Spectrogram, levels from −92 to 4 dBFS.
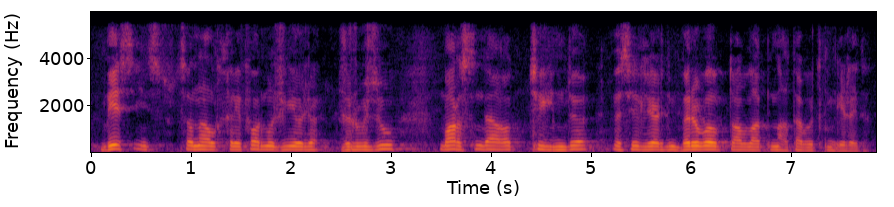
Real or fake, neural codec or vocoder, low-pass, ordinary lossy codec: fake; codec, 16 kHz, 4 kbps, FunCodec, trained on LibriTTS, 50 frames a second; 5.4 kHz; none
